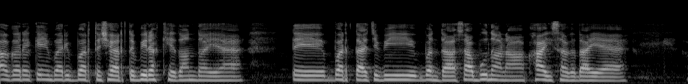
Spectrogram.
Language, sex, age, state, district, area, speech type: Dogri, female, 45-60, Jammu and Kashmir, Samba, rural, spontaneous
